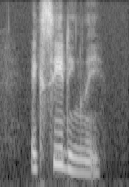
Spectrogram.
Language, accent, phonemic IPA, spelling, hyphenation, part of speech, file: English, US, /ɪkˈsidɪŋli/, exceedingly, ex‧ceed‧ing‧ly, adverb, En-us-exceedingly.ogg
- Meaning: To a great or unusual degree, extent, etc.; extremely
